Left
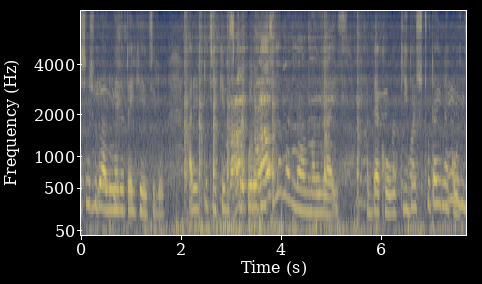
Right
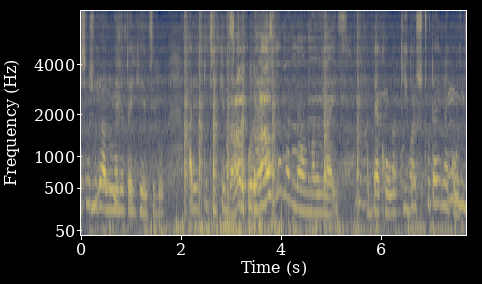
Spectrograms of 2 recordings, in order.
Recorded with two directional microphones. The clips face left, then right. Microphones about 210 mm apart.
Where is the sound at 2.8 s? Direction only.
20° left (ahead or behind).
